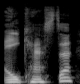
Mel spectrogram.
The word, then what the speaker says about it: Acaster: as glass and grass so that's why he says his name is James acter because it's a name I feel like I need to imitate that so yes it's a bit unusual for me to say acter but there we go his name is acter James acter and the book is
